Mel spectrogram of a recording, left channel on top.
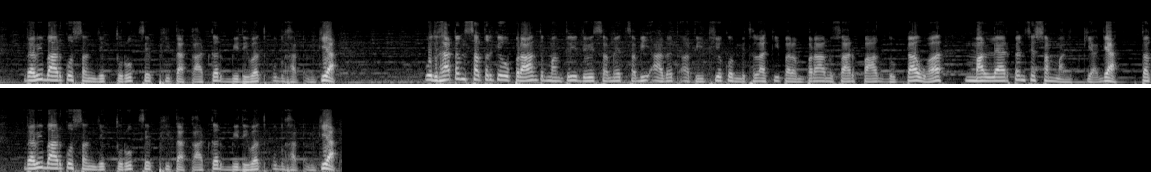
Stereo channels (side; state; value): right; drops out; at 3.5 s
